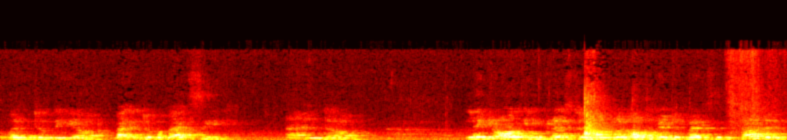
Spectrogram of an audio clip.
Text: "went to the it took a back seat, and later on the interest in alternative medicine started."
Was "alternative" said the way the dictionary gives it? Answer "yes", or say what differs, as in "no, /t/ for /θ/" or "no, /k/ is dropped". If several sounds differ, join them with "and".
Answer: no, /n/ is dropped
